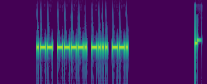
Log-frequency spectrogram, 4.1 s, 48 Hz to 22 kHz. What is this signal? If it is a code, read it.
Morse code, heard as a keyed tone, about 34 wpm, 700 Hz. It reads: W9BG
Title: USA Call Signs - 4 Characters - 2x Character Spacing - 35wpm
